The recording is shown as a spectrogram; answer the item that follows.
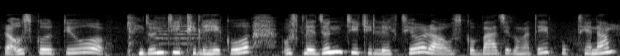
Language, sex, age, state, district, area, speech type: Nepali, female, 18-30, West Bengal, Darjeeling, rural, spontaneous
